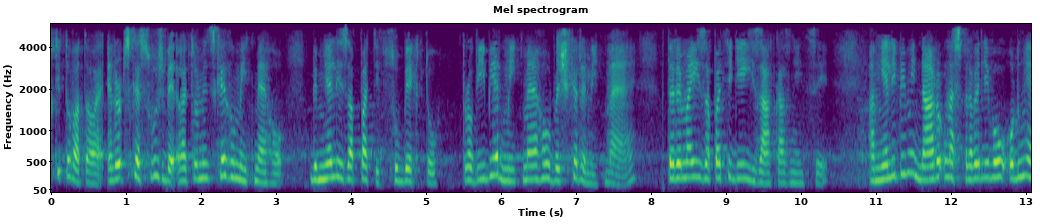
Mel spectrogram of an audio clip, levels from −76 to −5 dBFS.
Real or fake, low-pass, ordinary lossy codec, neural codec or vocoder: fake; 5.4 kHz; AAC, 24 kbps; codec, 24 kHz, 0.9 kbps, WavTokenizer, medium speech release version 1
